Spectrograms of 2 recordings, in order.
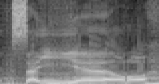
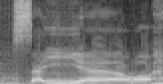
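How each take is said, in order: Both takes have the same delivery.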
